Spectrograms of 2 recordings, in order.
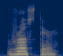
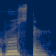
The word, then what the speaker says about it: roster: que me costó mucho trabajo al inicio fue roster que significa lista y acá se usa mucho para referirse al horario que te mandan con la asignación de turnos y yo la pronunciada como rooster que es gallo entonces esto fue horrible porque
